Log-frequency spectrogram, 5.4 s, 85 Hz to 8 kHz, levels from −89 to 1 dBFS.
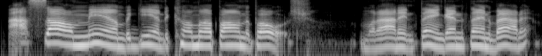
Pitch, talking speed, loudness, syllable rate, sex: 200 Hz, 175 wpm, -19 LUFS, 4.5 syllables/s, female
